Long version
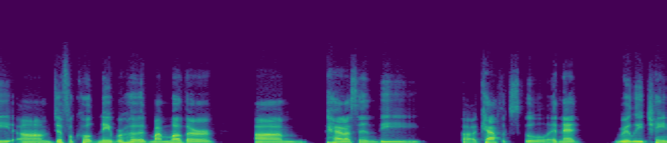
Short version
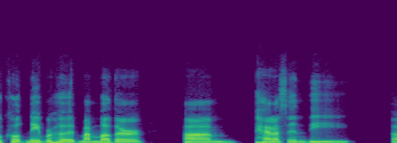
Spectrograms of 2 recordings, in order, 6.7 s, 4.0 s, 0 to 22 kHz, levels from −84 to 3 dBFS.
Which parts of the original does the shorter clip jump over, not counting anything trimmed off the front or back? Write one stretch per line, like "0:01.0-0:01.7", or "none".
none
